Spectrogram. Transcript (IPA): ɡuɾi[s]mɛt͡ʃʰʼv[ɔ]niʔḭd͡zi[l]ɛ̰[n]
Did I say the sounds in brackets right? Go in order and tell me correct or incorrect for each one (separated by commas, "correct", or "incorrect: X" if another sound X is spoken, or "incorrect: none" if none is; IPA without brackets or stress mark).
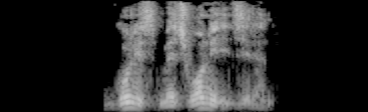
correct, correct, incorrect: ɾ, correct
